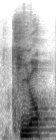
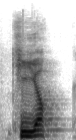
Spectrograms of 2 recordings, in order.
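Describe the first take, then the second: First: The second syllable has a plain eo vowel. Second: The second syllable has a glided yeo vowel. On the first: The speaker calls it wrong. "이 아니라" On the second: The speaker calls it right. "입니다"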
